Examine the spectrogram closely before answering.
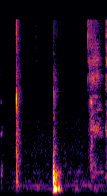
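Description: A few sharp hand claps, about three, spaced unevenly with quiet gaps between them; crisp, bright smacks with a fuller, louder one in the middle and no talking.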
